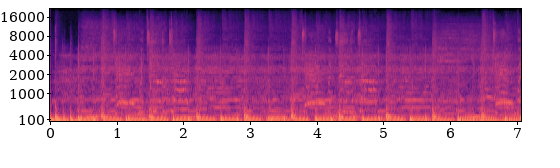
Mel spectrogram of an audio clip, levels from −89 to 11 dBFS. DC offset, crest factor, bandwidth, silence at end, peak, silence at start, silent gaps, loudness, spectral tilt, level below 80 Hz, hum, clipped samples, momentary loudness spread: 0.5%; 14 dB; 19.5 kHz; 0 s; -4 dBFS; 0 s; none; -19 LUFS; -5.5 dB/octave; -24 dBFS; none; under 0.1%; 2 LU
